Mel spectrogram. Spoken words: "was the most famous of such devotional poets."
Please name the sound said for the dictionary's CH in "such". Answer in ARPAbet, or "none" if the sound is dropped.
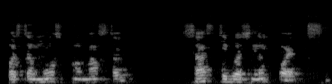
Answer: S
